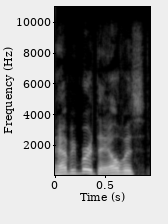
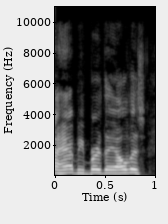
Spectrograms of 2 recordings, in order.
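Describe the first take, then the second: First: Said in the usual way. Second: Higher, louder sing-song "Happy birthday, Elvis"; mocking parody. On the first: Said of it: "She said". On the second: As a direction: parrot her words to ridicule her. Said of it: "everybody's like".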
